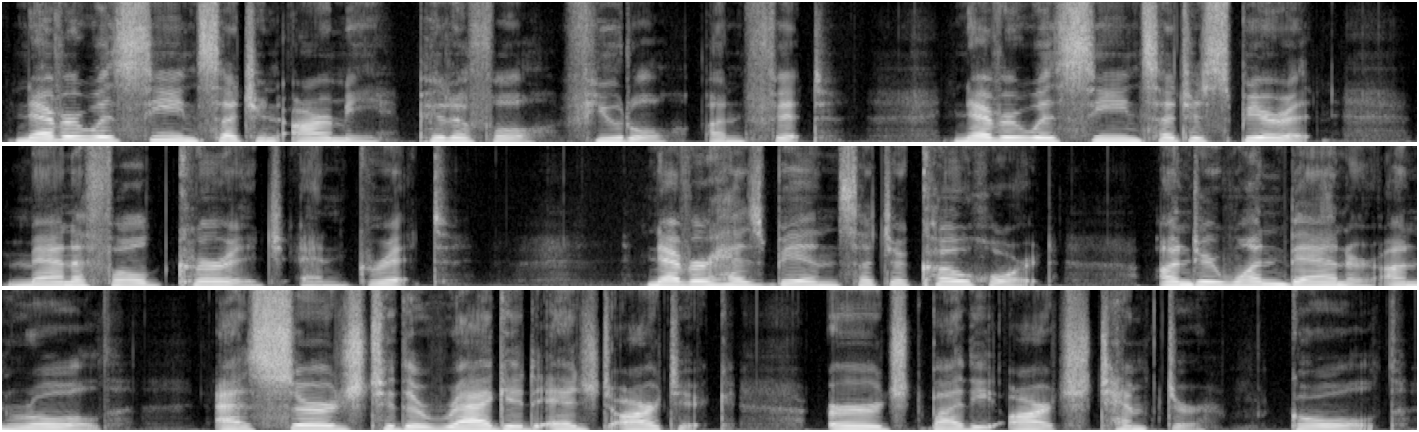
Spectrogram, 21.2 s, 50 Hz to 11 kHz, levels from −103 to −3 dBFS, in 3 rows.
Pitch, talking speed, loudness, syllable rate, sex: 195 Hz, 115 wpm, -18 LUFS, 4.0 syllables/s, female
